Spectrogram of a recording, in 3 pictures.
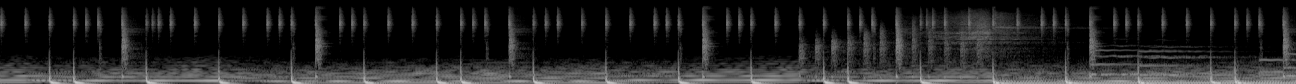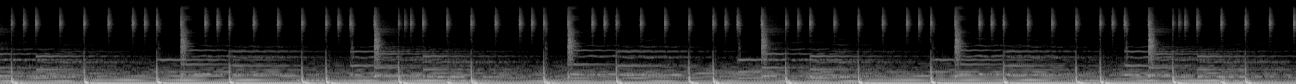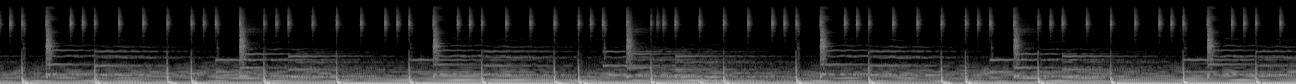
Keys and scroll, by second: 30.1 u.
